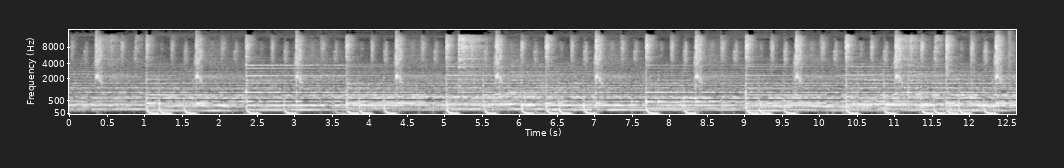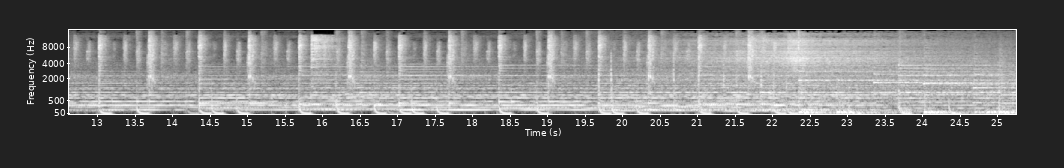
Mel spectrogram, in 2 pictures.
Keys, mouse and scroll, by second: 4.4 click, 4.9 shift+click, 9.4 click, 13.0 click, 18.1 click, 20.8 ctrl+z, 21.2 click.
